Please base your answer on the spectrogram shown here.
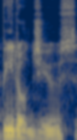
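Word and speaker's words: Betelgeuse: Well, Beetlegeist, Yeah. Beetlejuice is how it's said.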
